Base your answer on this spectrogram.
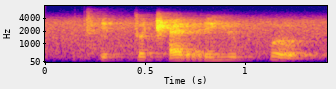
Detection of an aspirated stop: absent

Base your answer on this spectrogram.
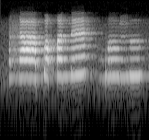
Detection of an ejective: absent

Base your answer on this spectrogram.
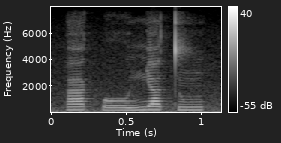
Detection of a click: absent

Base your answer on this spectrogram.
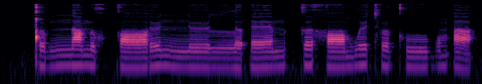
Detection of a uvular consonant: absent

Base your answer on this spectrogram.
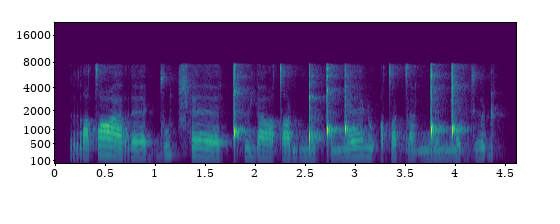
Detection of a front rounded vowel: present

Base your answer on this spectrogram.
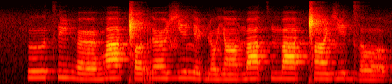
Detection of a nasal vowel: present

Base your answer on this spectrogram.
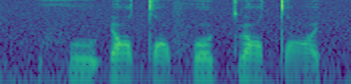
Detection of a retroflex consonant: absent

